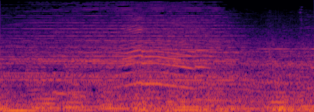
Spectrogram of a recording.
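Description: A baby crying, with a drawn-out wail that rises and falls about a second in, over background music.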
